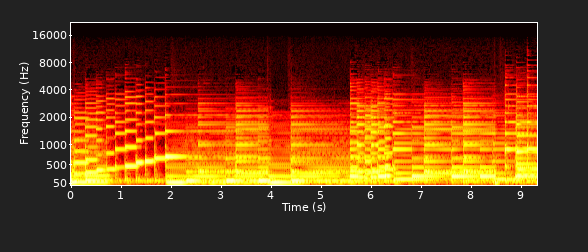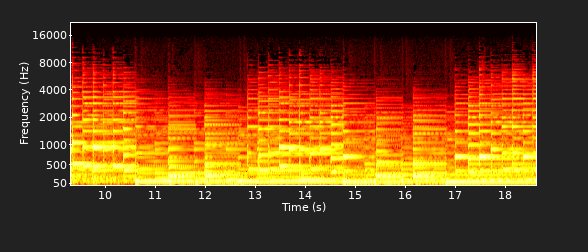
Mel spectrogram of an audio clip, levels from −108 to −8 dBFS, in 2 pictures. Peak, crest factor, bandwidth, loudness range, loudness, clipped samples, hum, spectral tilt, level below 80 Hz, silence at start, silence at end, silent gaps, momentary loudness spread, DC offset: -4 dBFS; 14 dB; 6.6 kHz; 3 LU; -19 LUFS; under 0.1%; none; -9 dB/octave; -28 dBFS; 0 s; 0 s; none; 6 LU; under 0.1%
